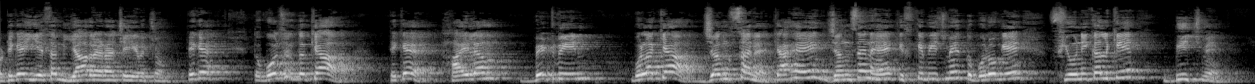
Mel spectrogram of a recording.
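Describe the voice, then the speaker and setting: A man's voice: sits high, lively intonation, moderate pace, a bit bright, reverberant. A man teaching a biology lesson, repeating points and quizzing students with questions. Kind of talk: classroom lecture.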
